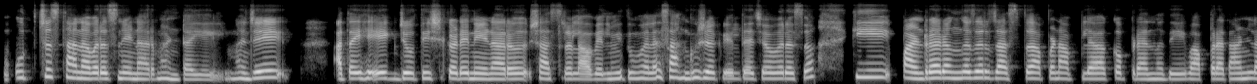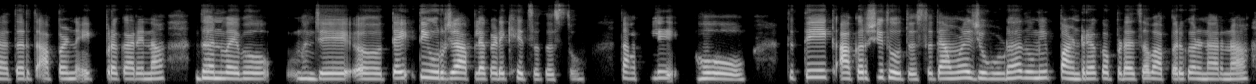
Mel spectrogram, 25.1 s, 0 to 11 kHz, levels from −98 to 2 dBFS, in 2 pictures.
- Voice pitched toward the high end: Yes, high, 225 Hz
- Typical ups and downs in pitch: No, narrow, 1.6 semitones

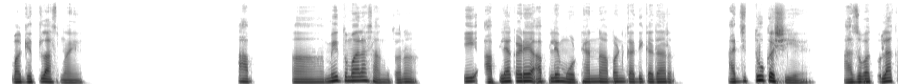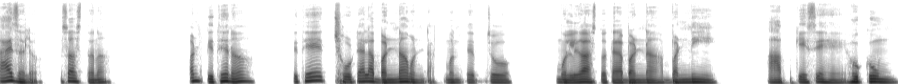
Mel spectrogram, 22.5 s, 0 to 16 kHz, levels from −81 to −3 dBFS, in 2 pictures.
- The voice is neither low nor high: No, low, 115 Hz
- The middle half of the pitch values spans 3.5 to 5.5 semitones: Yes, average, 4.0 semitones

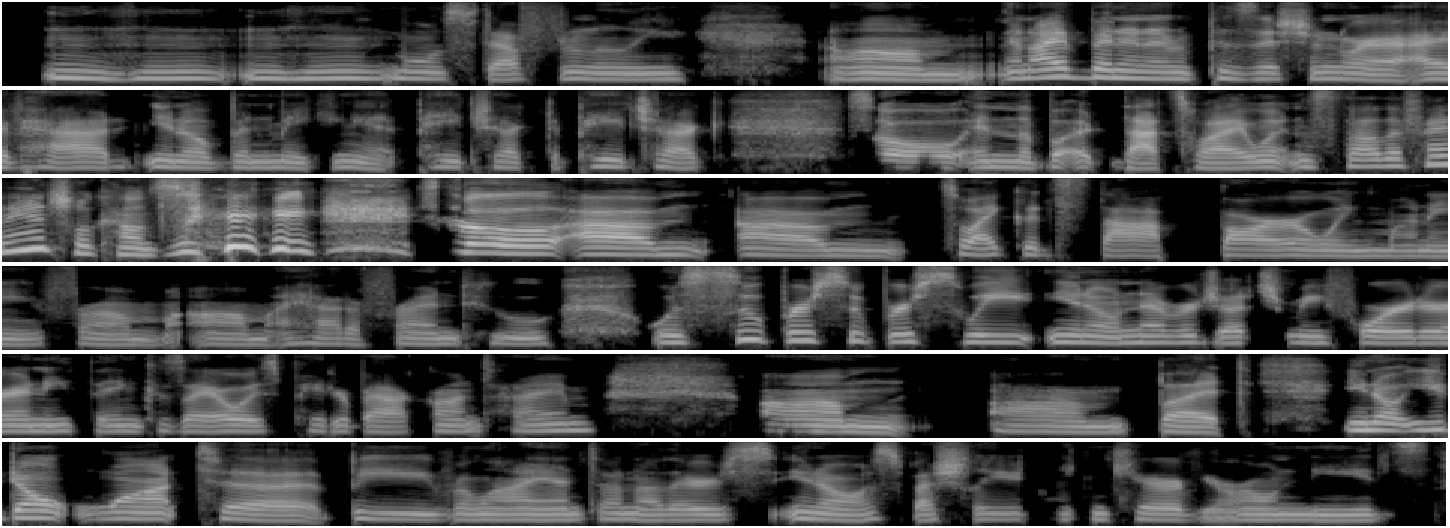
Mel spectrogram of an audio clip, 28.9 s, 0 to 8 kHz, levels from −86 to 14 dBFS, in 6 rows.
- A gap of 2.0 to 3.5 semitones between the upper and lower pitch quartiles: Yes, average, 3.0 semitones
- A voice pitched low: No, medium, 175 Hz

